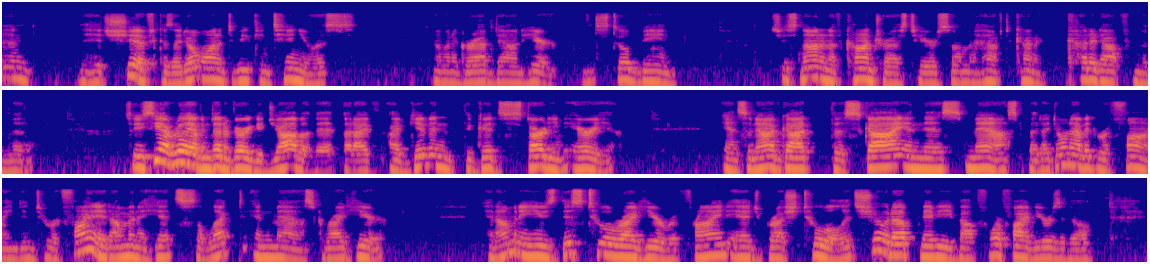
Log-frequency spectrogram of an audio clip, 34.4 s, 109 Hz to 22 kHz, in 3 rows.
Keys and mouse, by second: 1.9-6.9 shift+drag, 7.9-13.5 alt+drag, 25.2-28.1 drag.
